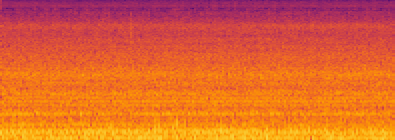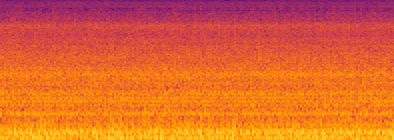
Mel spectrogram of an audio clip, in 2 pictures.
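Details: Abnormally loud microwave: loud steady low hum with a buzzing drone under a rushing fan, unchanging throughout; cause unknown.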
